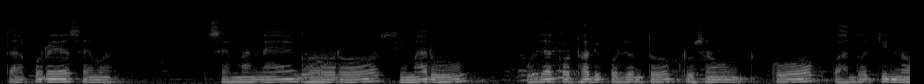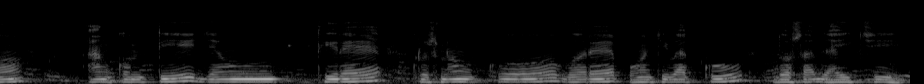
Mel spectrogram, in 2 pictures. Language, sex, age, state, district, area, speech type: Odia, male, 30-45, Odisha, Mayurbhanj, rural, read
